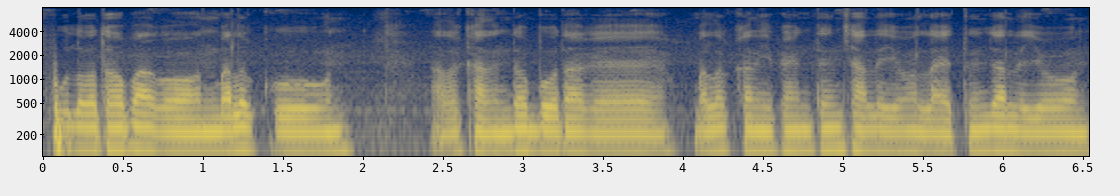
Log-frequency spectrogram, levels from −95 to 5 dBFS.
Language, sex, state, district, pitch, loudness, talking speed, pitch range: Chakma, male, Tripura, Dhalai, 110 Hz, -15 LUFS, 130 wpm, 105-115 Hz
